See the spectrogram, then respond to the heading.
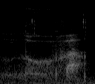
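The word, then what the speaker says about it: Löwe: Loa de l l not great at pronouncing words that have an O Lou um you kind of have to give it a little I don't know twang with your mouth um they yeah kind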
